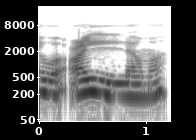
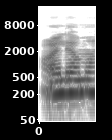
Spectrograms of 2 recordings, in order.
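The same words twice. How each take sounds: First: वअल्लम with a hard doubled l, ain blended in, slowly; वअल्लम, drawn out, tight doubled l; correct pronunciation. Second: अल्लामा with a long final a, the mistake to avoid; अल्लामा, lengthened ending as a wrong example; wrong pronunciation. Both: Shown as a demonstration. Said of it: "अल्लामा नहीं पढ़ेंगे".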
